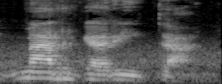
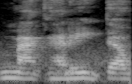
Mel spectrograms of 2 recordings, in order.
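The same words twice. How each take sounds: First: The R sounds are rolled. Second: The R sounds are not rolled. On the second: "you're gonna say Marga, Margarita"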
